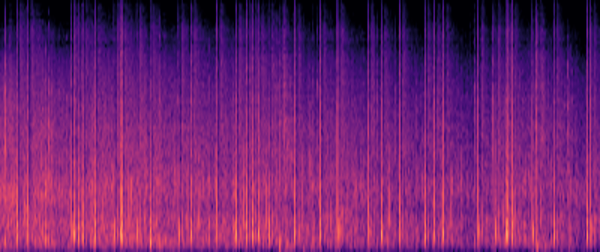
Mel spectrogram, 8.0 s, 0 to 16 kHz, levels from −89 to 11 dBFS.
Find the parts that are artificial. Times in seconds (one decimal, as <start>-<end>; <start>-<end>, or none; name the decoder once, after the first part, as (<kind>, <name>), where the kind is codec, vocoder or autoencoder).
4.4-5.0 (vocoder, Vocos)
